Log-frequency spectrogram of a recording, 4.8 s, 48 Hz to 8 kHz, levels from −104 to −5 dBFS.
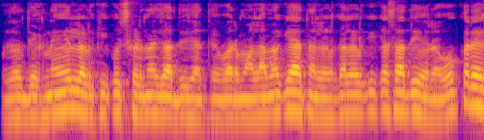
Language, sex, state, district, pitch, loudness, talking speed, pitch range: Hindi, male, Jharkhand, Sahebganj, 125 Hz, -25 LUFS, 245 wpm, 115-135 Hz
